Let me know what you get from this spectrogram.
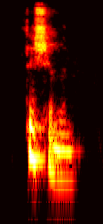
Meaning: A fisher, a person engaged in fishing: 1. Any person who attempts to catch fish 2. A person whose profession is catching fish
- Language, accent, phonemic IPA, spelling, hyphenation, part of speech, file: English, Southern England, /ˈfɪʃ.ə.mən/, fisherman, fish‧er‧man, noun, LL-Q1860 (eng)-fisherman.wav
